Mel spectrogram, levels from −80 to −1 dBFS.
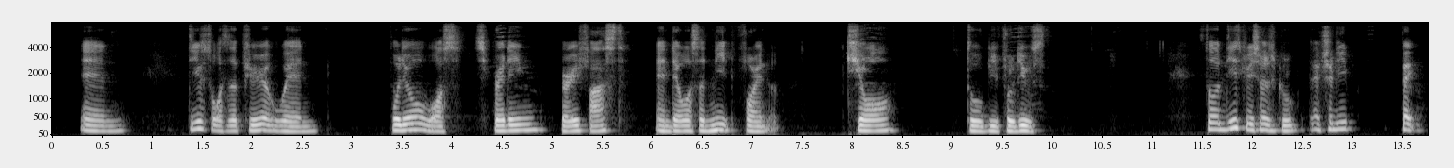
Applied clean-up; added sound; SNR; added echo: neural mask model DeepFilterNet 3.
